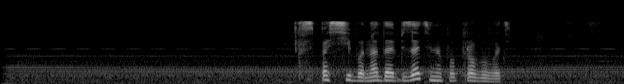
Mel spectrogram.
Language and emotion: Russian, positive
